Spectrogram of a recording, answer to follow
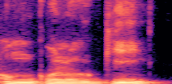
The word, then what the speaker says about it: onkologi: Tulisannya bacanya onkologi.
